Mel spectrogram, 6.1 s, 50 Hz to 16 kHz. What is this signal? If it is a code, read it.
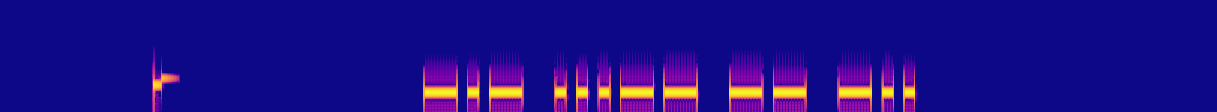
Morse code, heard as a keyed tone, about 22 wpm, 700 Hz. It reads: K3MD
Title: Easy Call Signs Repeated 3x - 22wpm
